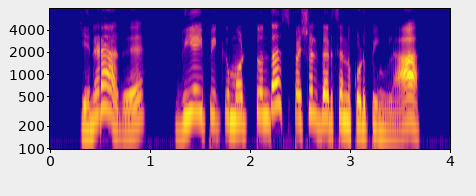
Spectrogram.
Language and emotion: Tamil, angry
